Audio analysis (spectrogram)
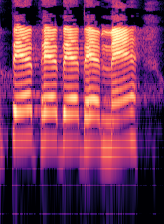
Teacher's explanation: हम होठों के द्वारा ही उच्चारण कर पाते हैं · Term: ओष्ठ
